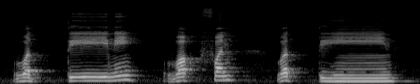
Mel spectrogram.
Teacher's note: وقف کی صورت میں زیر گر جائے گی اور نون ساکن ہو جائے گی، یا ساکن سے پہلے زیر ہے تو یا مدہ بن رہی ہے، اسے ایک الف کی مقدار کھینچ کر بھی پڑھا جائے گا۔ تا مشدد ہے، جماؤں کے ساتھ پڑھا جائے گا، 2 مرتبہ پڑھا جائے گا، والتین۔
